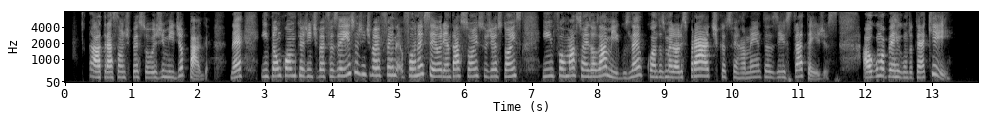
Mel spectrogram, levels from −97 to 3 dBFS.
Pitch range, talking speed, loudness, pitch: 245-300 Hz, 165 wpm, -29 LUFS, 275 Hz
